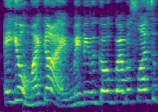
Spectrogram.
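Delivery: New York accent. Shown as a demonstration. Inviting a pal for pizza, New York accent. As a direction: talk like a New York local hailing a pal.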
